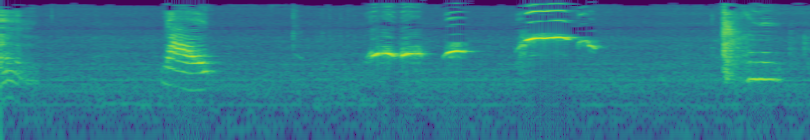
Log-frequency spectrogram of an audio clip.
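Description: African grey parrot mimicking sounds: a falling, meow-like call about a second in, then a few short whistled notes and an arching whistle, with another call near the end.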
